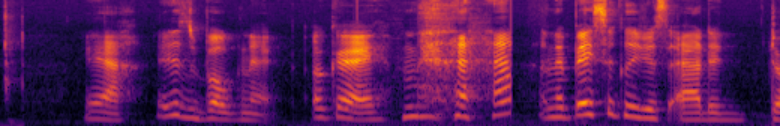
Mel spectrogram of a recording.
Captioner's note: laughs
